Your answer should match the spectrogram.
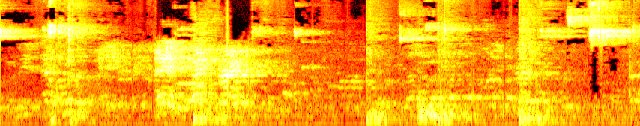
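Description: A basketball being dribbled on a hardwood gym floor, echoing in the hall, with short high sneaker squeaks and players' indistinct shouts in between.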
